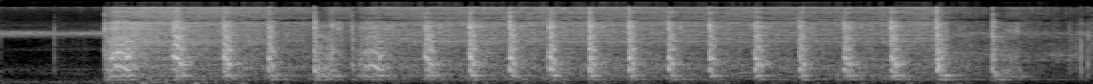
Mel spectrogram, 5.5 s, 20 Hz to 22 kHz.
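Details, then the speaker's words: 1985 Honda Big Red 250ES three-wheeler, not started in a long while, starter getting warm; steady starter chugging for about five seconds without firing, long no-start crank after sitting. "this thing takes forever to start when it sits oh i think i heard it oh it's getting there maybe if i keep doing little cranks it'll fi actually fire fi"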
